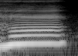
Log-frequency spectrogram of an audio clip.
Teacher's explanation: یہ چھوٹی ہاں ہے، حلق کے آخری حصے سے پڑھیں گے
